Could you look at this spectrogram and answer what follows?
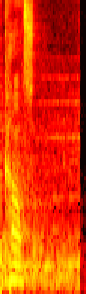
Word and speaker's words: castle: So the thing is that the the T there is not pronounced.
